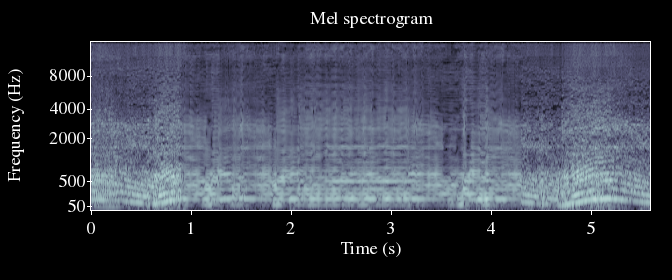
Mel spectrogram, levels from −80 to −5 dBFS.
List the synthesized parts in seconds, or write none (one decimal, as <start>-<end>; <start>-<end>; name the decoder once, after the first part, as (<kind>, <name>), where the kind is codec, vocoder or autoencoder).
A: 0.9-4.3 (vocoder, BigVGAN v2)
